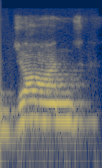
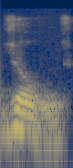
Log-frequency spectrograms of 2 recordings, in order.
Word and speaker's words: Jones: Remember, it is not Daniel Johns, it's Daniel Jones.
